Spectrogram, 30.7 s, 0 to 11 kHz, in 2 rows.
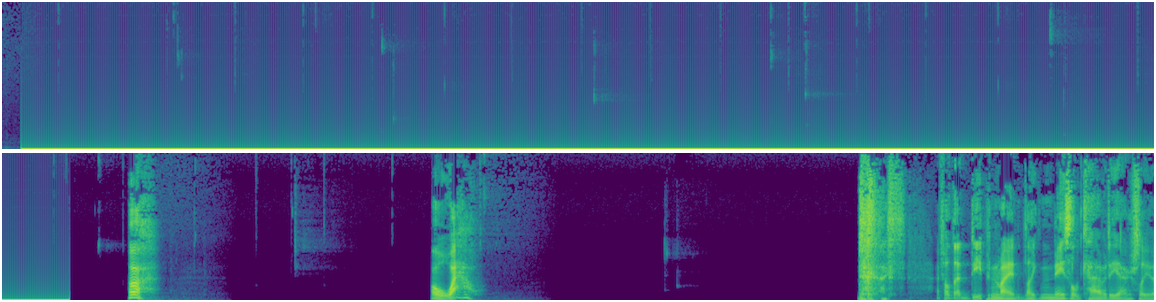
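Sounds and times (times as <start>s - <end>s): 
thirty-three hertz low-frequency test tone: 0.3s - 16.3s
speech: 17.0s - 17.4s, 21.1s - 21.8s, 27.2s - 30.7s.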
